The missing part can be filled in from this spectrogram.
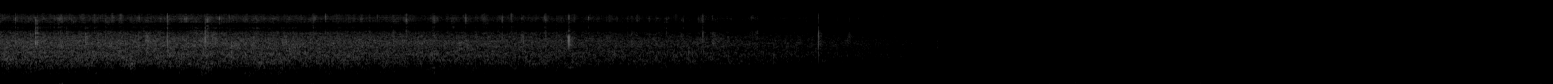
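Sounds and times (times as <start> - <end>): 
steady rain falling on a hard surface: 0.0 - 9.7.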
